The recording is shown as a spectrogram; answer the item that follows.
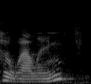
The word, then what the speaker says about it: Llewellyn: His last name is Llewellyn with 4 L's, so it's pronounced Llewellyn, which is my middle name.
